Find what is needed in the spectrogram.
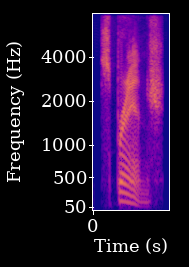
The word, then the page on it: springe: American English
